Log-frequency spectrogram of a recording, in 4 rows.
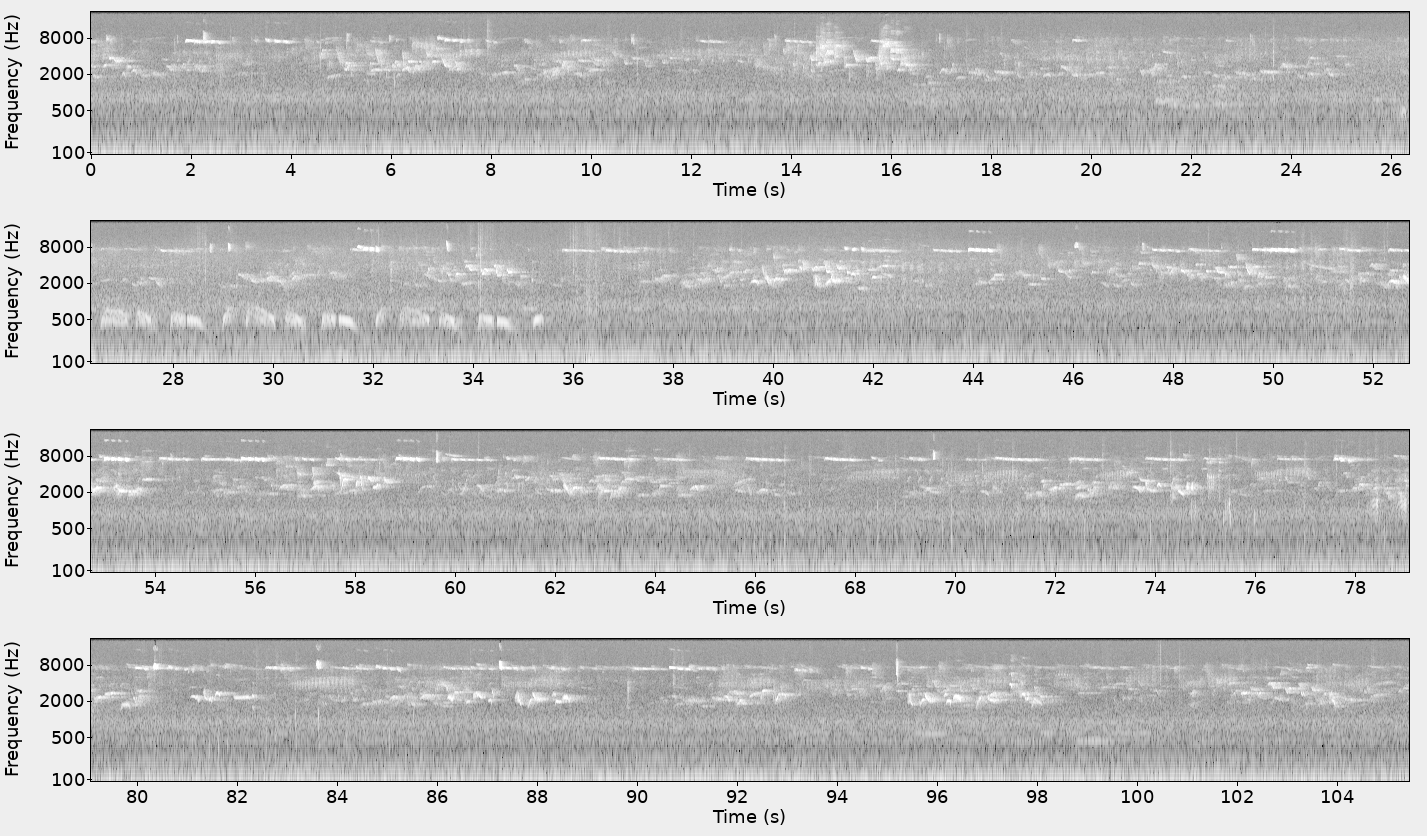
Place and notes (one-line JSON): {"title": "Königsheide, Berlin - forest ambience at the pond", "date": "2020-05-23 12:00:00", "description": "12:00 drone, wind, Bells, birds, woodpecker", "latitude": "52.45", "longitude": "13.49", "altitude": "38", "timezone": "Europe/Berlin"}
